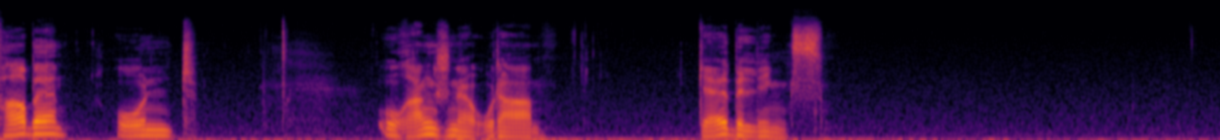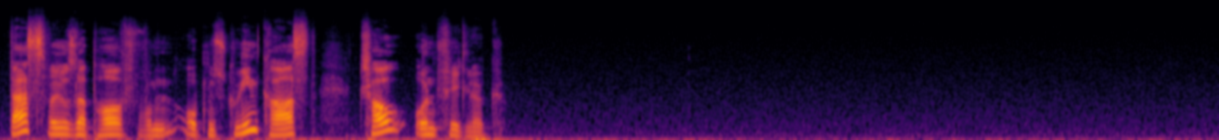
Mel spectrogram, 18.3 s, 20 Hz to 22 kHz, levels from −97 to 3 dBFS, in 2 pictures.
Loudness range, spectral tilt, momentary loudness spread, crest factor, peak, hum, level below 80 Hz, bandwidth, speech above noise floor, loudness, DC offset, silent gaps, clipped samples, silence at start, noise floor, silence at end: 11 LU; -4.5 dB/octave; 18 LU; 26 dB; -8 dBFS; none; -54 dBFS; 14 kHz; 33 dB; -30 LUFS; under 0.1%; none; under 0.1%; 0 s; -62 dBFS; 0.5 s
